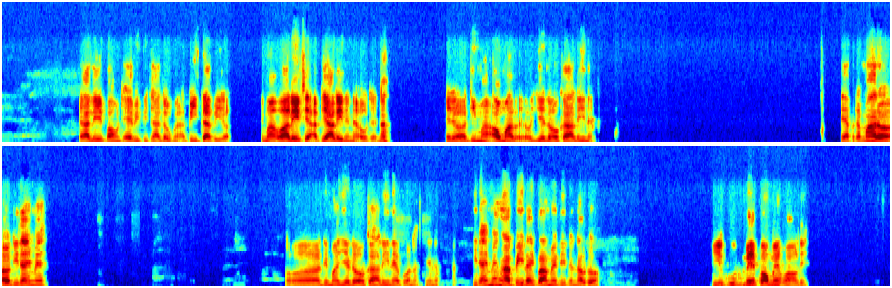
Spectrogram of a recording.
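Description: A man talks calmly through an online call.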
